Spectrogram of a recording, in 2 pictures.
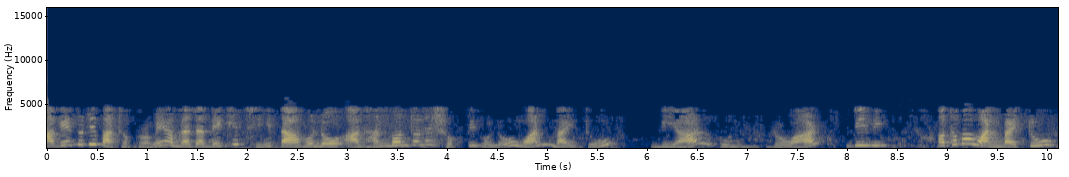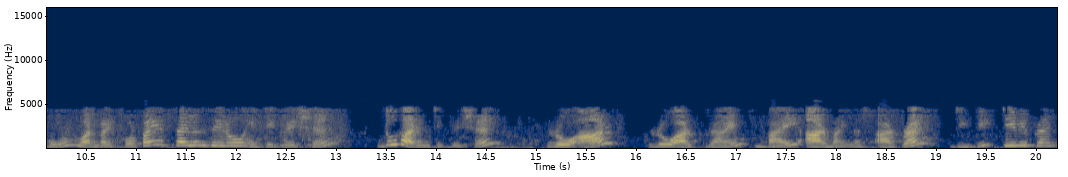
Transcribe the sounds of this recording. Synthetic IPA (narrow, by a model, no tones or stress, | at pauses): aɡeɾd̪uʈipaʈʰokɾomeamɾad͡ʑad̪ekʰet͡ɕʰit̪aɦoloʔa̰d̪ʱanbɔnʈoneɾʃok̚t̪iɦolowanbajʈu | biaɾɡunɾoaɾ | ɖibiɔt̪ʰobawanbajʈuɡunwanbajfoɾbajeʈsajlonziɾoiɳʈeɡɾeʃon | d̪ubaɾiɳʈeɡɾeʃonɾoaɾː | oaɾpɾajmbajaɾmajnasaɾpɾajmɖibiʈibipɾajm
